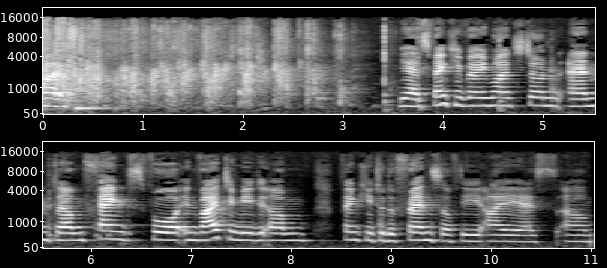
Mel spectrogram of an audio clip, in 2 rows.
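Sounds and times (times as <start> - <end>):
evening audience applause welcoming a guest speaker: 0.0 - 3.2
speech: 3.6 - 11.0.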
